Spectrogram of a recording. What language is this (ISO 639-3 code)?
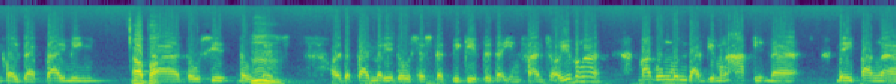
fil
